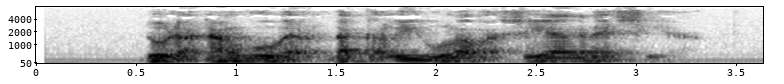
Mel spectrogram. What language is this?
Catalan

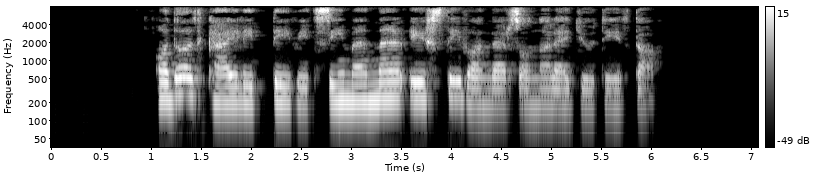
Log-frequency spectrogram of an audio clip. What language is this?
Hungarian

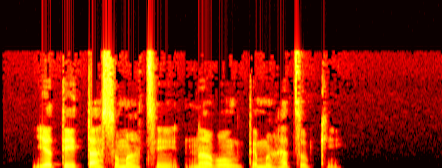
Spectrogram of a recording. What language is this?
Copainalá Zoque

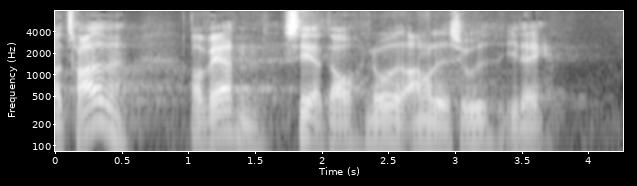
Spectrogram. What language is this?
Danish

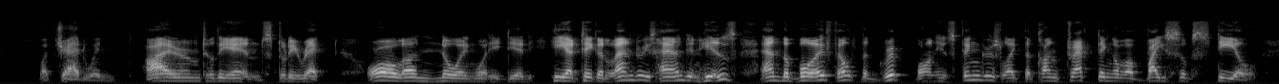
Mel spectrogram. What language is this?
English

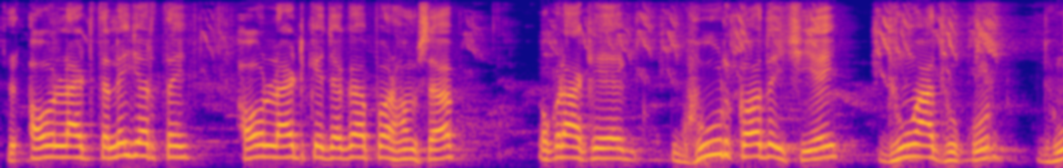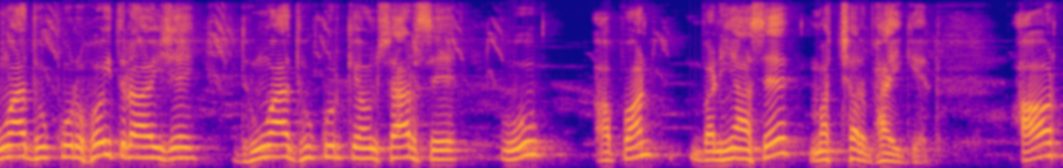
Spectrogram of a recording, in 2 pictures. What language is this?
Maithili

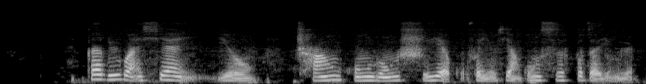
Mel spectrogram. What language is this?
Chinese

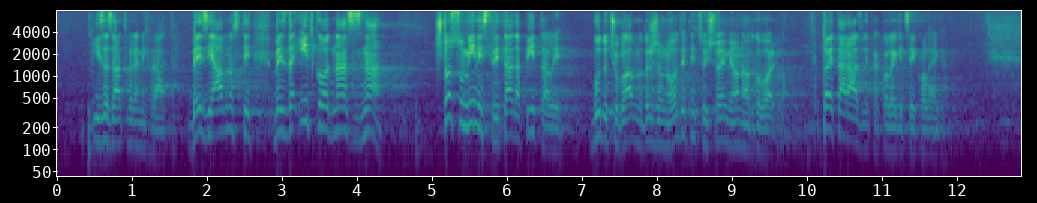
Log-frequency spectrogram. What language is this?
Croatian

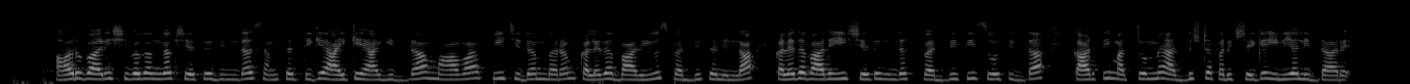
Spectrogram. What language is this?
Kannada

